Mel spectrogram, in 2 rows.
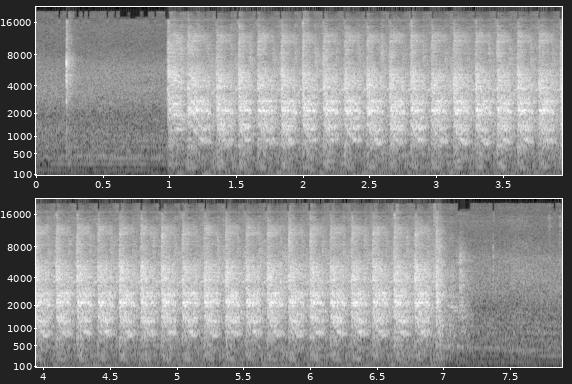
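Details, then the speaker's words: Honda CB1000R with a rectifier and starter motor fitted a month earlier; it broke down at a petrol station. With the kill switch on, the starter cranks strongly and evenly for about six seconds but the engine never fires. Battery just off a trickle charger. Cause not yet found. "So as you can hear, it's not starting."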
